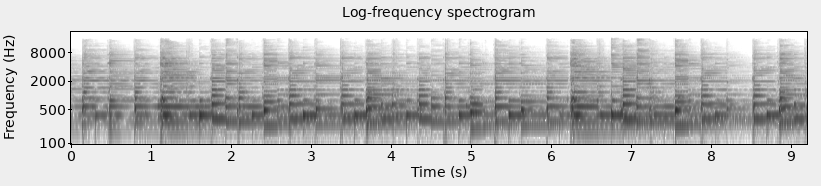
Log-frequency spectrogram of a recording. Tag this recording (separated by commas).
Music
